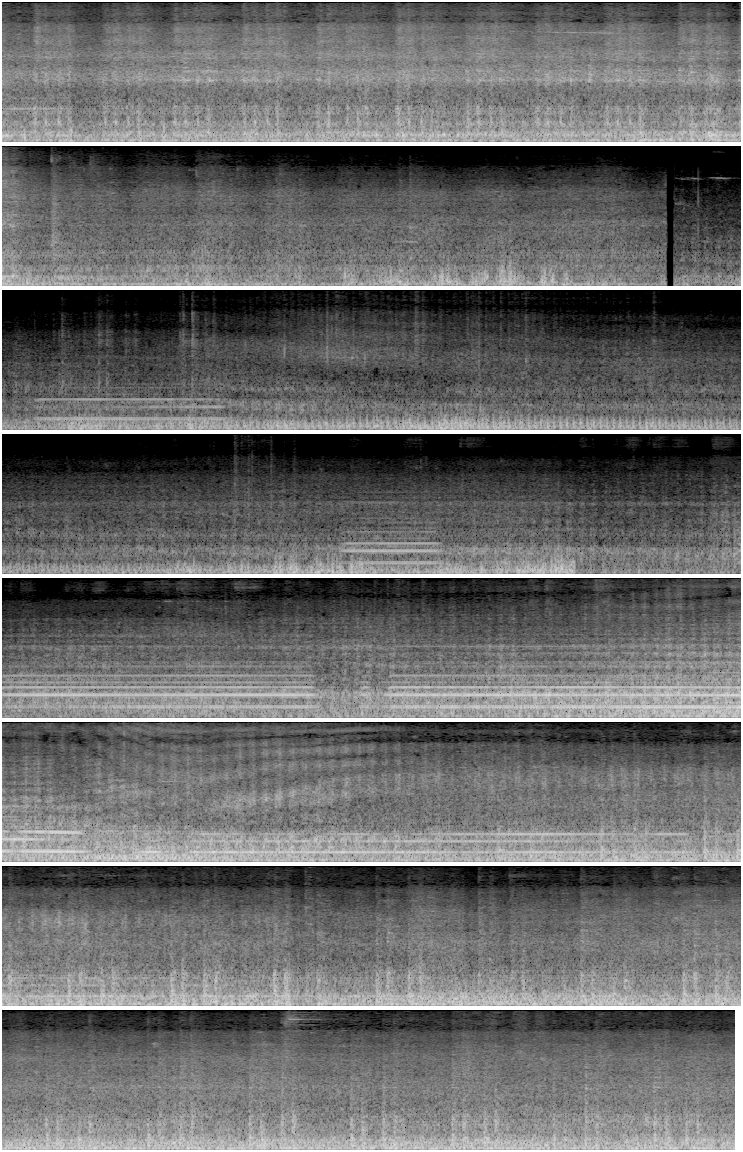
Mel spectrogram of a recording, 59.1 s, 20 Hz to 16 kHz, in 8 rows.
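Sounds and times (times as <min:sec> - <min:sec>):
freight train rumbling past: 0:00.0 - 0:59.0
locomotive horn blasts: 0:15.0 - 0:17.2, 0:25.5 - 0:26.9, 0:29.5 - 0:45.9.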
